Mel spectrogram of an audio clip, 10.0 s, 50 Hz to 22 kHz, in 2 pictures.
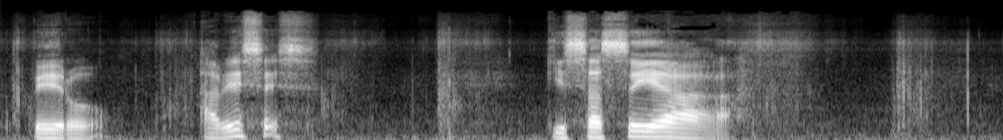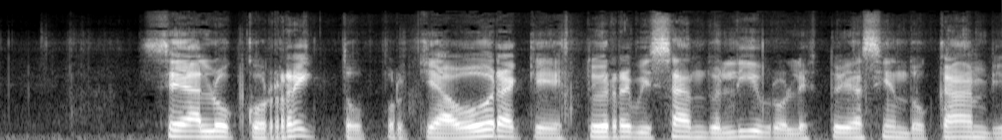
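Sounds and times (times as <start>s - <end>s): man talking: 0.0s - 1.7s, 2.7s - 4.0s, 5.7s - 10.0s
faint footsteps: 0.0s - 10.0s.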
